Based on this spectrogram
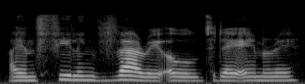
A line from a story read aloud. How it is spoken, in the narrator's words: she would sigh, her voice exquisitely modulated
